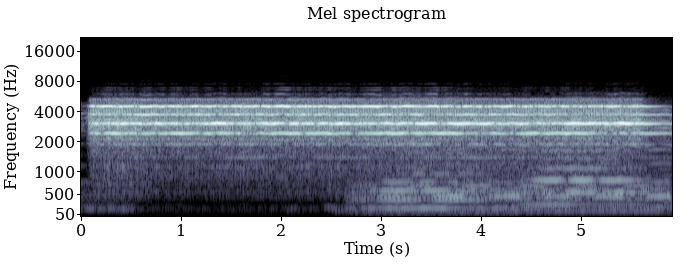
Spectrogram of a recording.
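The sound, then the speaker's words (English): A shrill electric closing-time bell in a public library rings loudly and without pause for about six seconds, with deeper sustained tones joining in halfway through. No one speaks. “When the time for closing bell rang in the public library”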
